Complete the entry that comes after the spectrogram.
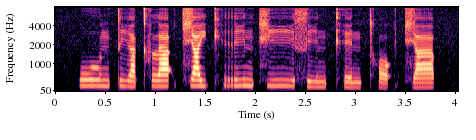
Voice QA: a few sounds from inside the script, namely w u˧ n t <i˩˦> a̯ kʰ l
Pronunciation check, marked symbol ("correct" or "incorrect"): incorrect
